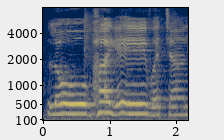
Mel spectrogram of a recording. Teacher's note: ಲೋಭ ಲೋ ದೀರ್ಘ ಭ ಮಹಾಪ್ರಾಣ ಏವ ಚ ಏ ದೀರ್ಘ.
